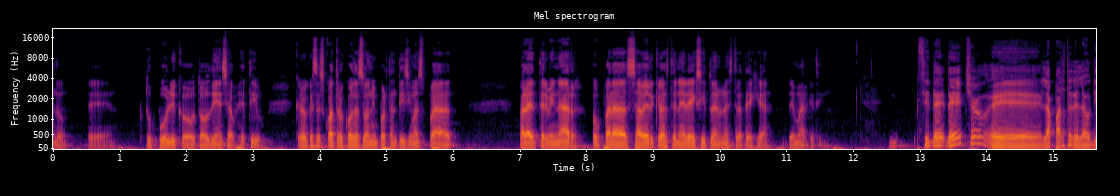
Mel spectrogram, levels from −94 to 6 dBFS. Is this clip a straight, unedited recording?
yes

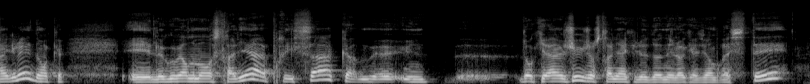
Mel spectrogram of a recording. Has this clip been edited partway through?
no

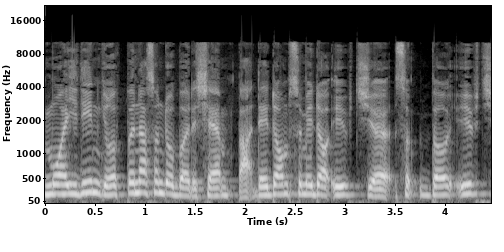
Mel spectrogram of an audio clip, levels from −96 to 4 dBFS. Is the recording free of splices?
yes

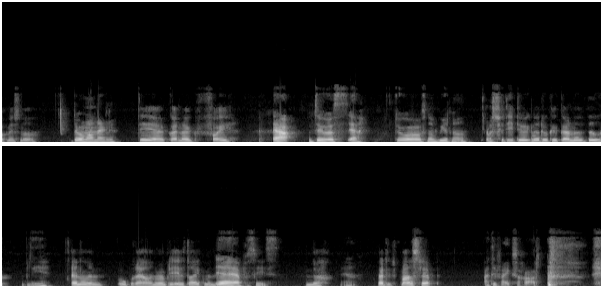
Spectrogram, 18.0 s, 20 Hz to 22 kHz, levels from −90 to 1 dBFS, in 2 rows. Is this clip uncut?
yes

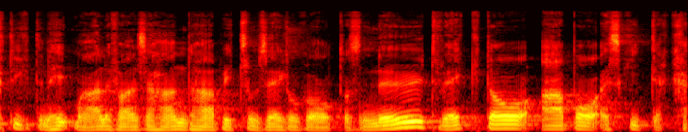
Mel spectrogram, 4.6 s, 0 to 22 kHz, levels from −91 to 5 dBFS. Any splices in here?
yes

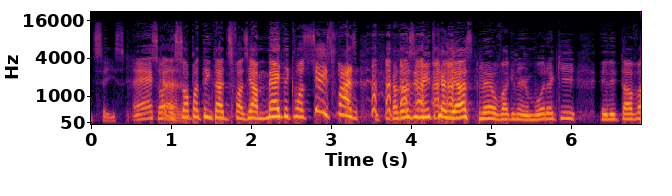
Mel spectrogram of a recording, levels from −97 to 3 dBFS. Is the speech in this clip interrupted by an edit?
yes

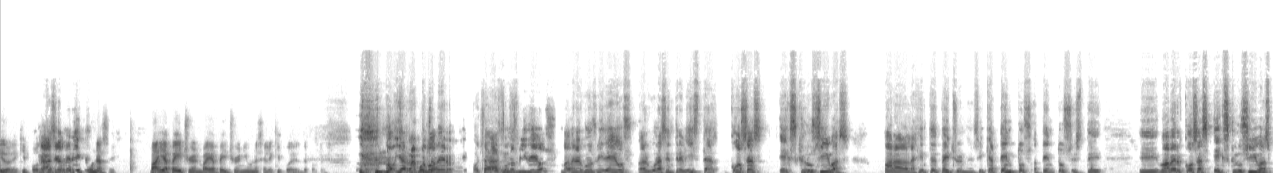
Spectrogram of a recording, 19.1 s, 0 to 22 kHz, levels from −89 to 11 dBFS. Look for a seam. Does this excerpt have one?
no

